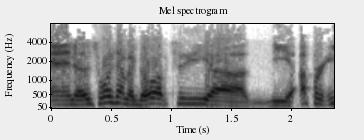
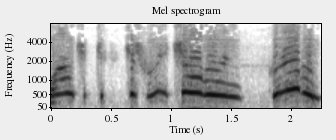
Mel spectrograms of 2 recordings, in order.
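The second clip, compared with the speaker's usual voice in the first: put-on very high-pitched, creepy old-man voice. Retelling a deal over a box, the speaker quotes the man in Herbert from Family Guy voice. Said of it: "doing like the Herbert from Family Guy style".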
